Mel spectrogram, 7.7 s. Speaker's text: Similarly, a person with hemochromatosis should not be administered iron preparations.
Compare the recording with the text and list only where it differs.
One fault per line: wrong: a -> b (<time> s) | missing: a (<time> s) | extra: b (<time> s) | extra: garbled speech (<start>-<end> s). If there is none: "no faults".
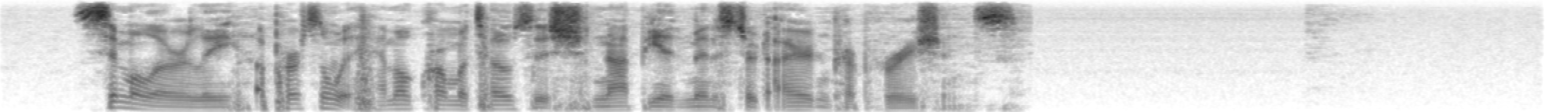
no faults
